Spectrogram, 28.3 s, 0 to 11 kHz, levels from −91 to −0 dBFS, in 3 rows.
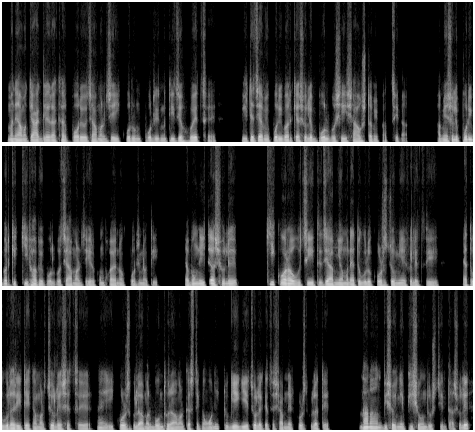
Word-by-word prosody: মানে 100 -1 +2
আমাকে 95 +1 -1
আগলে 100 +2 +1
রাখার 95 +2 -1
পরেও 100 +1 +3
যে - - -2
আমার 95 0 -2
যেই 95 -1 +1
করুণ 100 -1 0 0.2
পরিণতি 100 0 -3
যে 100 - +4
হয়েছে 95 -1 0 0.7
এটা 105 +2 +2
যে - - +1
আমি 100 0 0
পরিবারকে 105 -1 +2
আসলে 100 0 +2 0.2
বলব 100 +1 +3 0.2
সেই 100 -2 0
সাহসটা 95 0 -1
আমি 90 -1 -5
পাচ্ছি - - -9
না। - - -12 0.7
আমি 100 +1 -2
আসলে 115 +2 +2
পরিবারকে 120 -1 +2
কিভাবে 110 -3 +1
বলব - - -6 0.2
যে - - -2
আমার 90 0 -1
যে - - -8
এরকম 90 +2 -4
ভয়ানক 90 -1 -1
পরিণতি! 95 -3 -5 0.7
এবং 105 +3 +1
এইটা 105 +4 0
আসলে 120 +4 +1 0.7
কি 165 - +2
করা 130 -4 +7 0.2
উচিত? 95 0 +1 0.2
যে 105 - +7
আমি 100 +1 -1
আমার 95 +1 -1
এতগুলো 95 +1 +1
কোর্স 95 -2 +1
জমিয়ে 90 -1 +1
ফেলেছি, 90 0 -3 0.7
এতগুলো 95 0 +2
রিটেক 90 0 +1
আমার 90 -1 -2
চলে 95 -1 +2
এসেছে, 90 0 -3 0.3
হ্যা। 115 +1 -2 0.2
এই 95 - -2
কোর্সগুলো 95 -2 +1
আমার 90 0 -1
বন্ধুরা 95 +1 +1
আমার 90 0 -2
কাছ 105 -3 0
থেকে 90 +2 -6 0.2
অনেকটা 140 -3 -4 0.2
এগিয়ে 95 +1 +2
চলে 95 -3 +3
গেছে - - -4
সামনের 90 -1 -2
কোর্সগুলাতে, 90 -3 -3 0.8
নানান 135 -1 +6
বিষয় 105 -2 +2
নিয়ে 95 -1 -1
ভীষণ 100 -1 +1
দুশ্চিন্তা - - -6
আসলে 125 +7 +2
95 Hz, 155 wpm, -25 LUFS, 90-105 Hz, 0.8 s, করা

